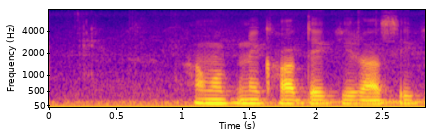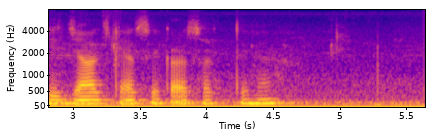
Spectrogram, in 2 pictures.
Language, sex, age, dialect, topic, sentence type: Hindi, male, 18-24, Awadhi Bundeli, banking, question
